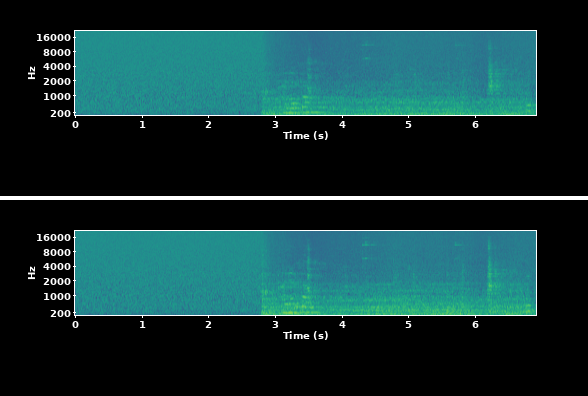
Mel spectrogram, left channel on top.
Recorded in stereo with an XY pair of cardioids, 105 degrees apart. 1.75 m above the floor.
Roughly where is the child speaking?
Ahead right.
